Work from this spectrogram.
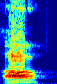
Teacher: तो कंठ में हमारा आ जाएगा छोटा आ और बड़ा आ। यानी हम जब आ बोलते हैं, आप जब आ बोलते हैं तो आपके कंठ से आवाज़ आती है।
